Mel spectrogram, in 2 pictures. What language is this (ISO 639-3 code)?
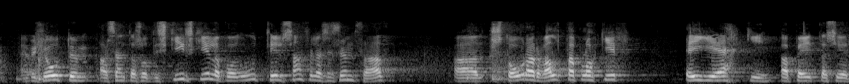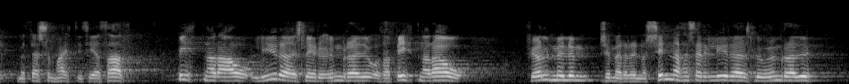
isl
